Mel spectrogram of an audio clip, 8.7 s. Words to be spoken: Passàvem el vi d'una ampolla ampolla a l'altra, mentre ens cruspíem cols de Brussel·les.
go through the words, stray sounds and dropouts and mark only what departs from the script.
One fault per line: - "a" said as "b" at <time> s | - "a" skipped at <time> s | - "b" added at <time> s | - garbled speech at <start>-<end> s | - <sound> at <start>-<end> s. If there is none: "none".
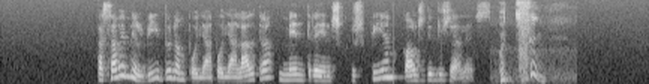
- sneeze at 6.6-7.6 s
